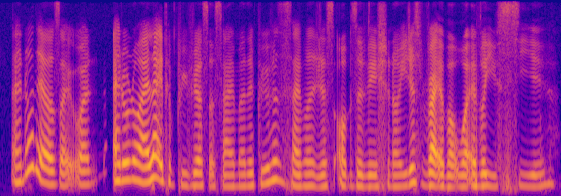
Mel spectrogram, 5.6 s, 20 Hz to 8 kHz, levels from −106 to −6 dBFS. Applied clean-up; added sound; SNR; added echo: none; none; none; none.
